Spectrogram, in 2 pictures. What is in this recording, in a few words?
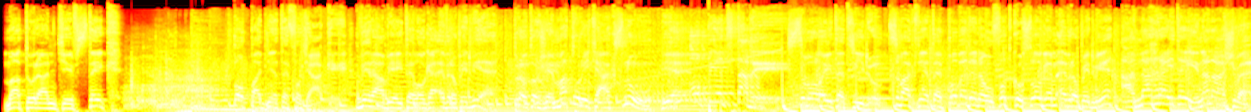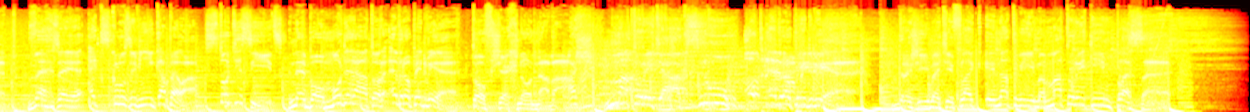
promo; evropa2; maturitak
